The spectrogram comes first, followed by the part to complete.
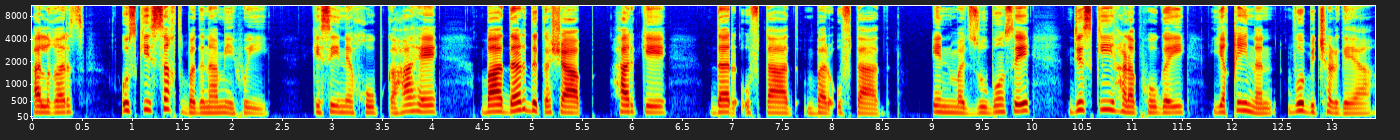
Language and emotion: Urdu, neutral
